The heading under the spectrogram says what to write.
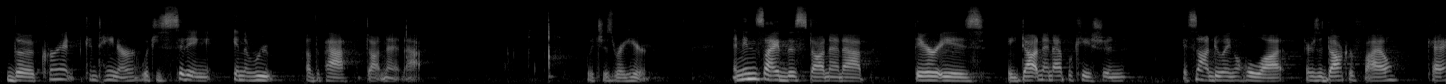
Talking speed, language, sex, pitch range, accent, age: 160 wpm, English, female, 170-210 Hz, American, 20-39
